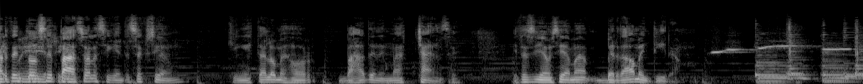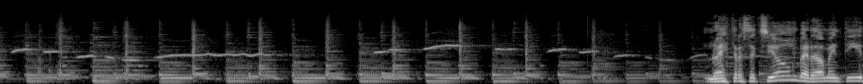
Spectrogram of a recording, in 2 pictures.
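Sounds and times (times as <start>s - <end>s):
speech: 0.0s - 6.9s, 7.6s - 8.0s, 15.7s - 17.2s
rhythmic backing music with punchy beats: 0.0s - 17.2s
person whistling a bright melody: 7.1s - 16.6s.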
